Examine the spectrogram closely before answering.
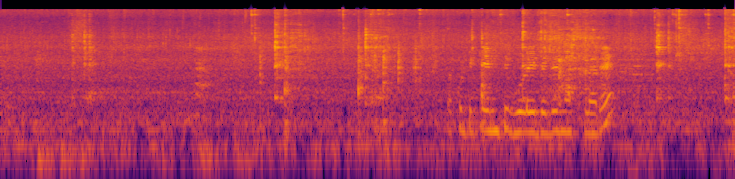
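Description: A steel ladle stirring cubes of bottle gourd through sizzling masala in a pressure cooker pan. The oil sizzles steadily. From about two and a half seconds in, the ladle scrapes and clinks repeatedly against the pan.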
